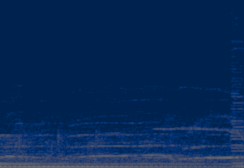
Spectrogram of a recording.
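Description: Live progressive rock band music in an audience recording: a held low chord, with a faint higher line wavering and gliding over it.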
